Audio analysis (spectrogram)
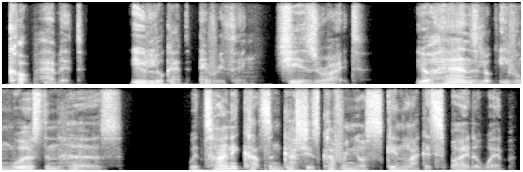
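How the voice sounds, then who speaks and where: A middle-aged man voicing a disembodied male inner sense of sight in a video game, calm and watchful, describing things in a measured, matter-of-fact way. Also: very deep voice, breathy edge, no room sound, studio quality, exaggerated voice. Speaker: voice actor. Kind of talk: scripted video game voice line.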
